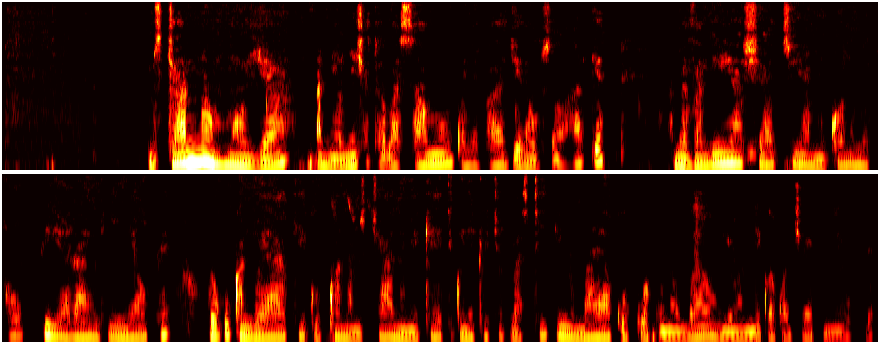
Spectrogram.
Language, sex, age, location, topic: Swahili, male, 18-24, Mombasa, health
